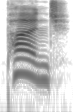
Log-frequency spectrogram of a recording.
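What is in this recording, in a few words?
"panch", Tajik, female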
